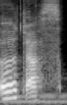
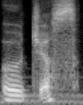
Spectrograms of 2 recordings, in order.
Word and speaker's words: Ojas: So Ojas, pronounced or Ojas, or Ojas, is a vital essence that gives us our glow.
